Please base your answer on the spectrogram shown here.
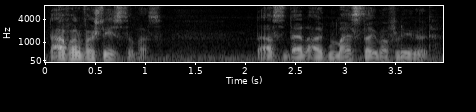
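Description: An actor playing a blunt, sarcastic middle-aged factory master in a German radio play, gruff and colloquial. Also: male voice, low voice, expressive, a little fast, slight background noise. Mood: grumbling, sarcastic. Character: grumbling, blunt older factory master, male.

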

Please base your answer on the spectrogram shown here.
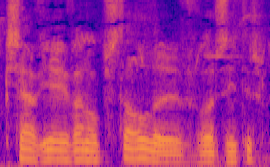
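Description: A man's voice: mid-range voice, fairly even intonation, a little hiss or hum, close to an everyday voice. An actor playing a hesitant, polite football club chairman in a radio drama, with a Flemish Belgian accent. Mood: uneasy. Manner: halting, polite. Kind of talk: naturalistic radio drama acting.

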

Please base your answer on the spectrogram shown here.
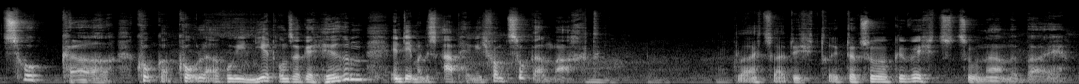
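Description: A man's voice: lowish voice, very animated, slow pace, vocal fry, a little hiss or hum, heavily acted. A man playing a rambling, conspiracy-minded doctor in a radio play, lecturing with theatrical emphasis. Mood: emphatic, amused.

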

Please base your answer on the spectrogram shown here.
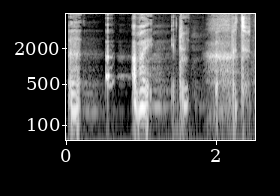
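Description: A woman's voice: slow pace, bright, forceful tone, no echo, in a whisper, clean studio sound. An actress playing an emotional, infatuated single city woman in an intimate audio drama. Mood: flustered.

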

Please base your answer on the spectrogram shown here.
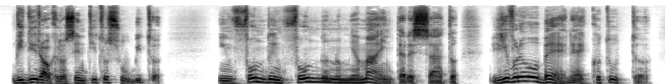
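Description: A man's voice: fairly low pitch, mellow, pitched above the performer's own voice. A man voicing a haughty, scheming society hostess who speaks with imperious scorn in an audiobook reading.

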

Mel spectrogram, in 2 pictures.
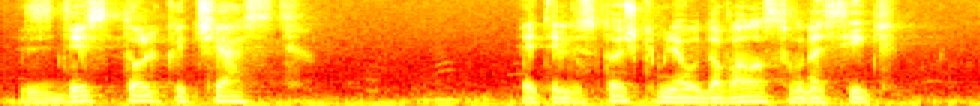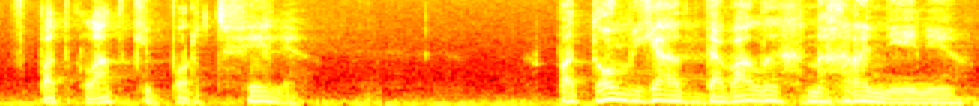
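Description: A man's voice: deep voice, unhurried, long pauses, slight background noise. An actor playing an earnest, reserved man with restrained delivery in a 1950s radio drama. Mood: earnest, subdued.

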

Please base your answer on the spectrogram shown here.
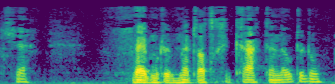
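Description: An actor playing a suspicious, grumbling man with a husky voice and gruff, halting delivery, in 1960s Dutch radio drama style. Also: sits low, fairly even intonation, full character voice. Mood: wary, grumbling. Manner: gruff, hesitant, repeating himself.

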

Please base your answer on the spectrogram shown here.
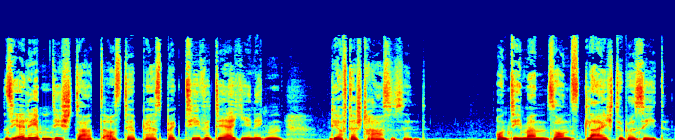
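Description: A woman's voice: low voice, normal speed, creaky, a little mellow. A woman narrating a scripted radio documentary in a factual narrator's style.

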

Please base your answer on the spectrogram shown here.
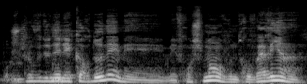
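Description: An actor playing a flustered, chatty eccentric suspect in a French audio drama, stammering and rambling with a French accent. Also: male voice, mid-range voice, big pitch swings, fast, mellow, slight background noise, close to an everyday voice. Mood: earnest, defensive.

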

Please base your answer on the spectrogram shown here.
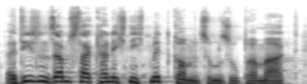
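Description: Evasive, tired husband, slightly high-voiced. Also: male voice, animated, quick pace. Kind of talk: radio drama acting.

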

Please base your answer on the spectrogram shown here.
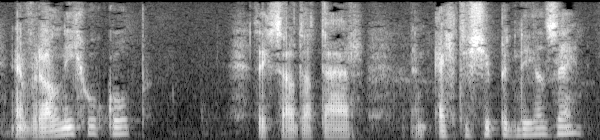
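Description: An actor with a Flemish accent playing a calm, drily teasing police detective in a radio drama. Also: male voice, lowish voice, normal speed, breathy edge, dull audio, heavily acted. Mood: dry, teasing. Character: easygoing, teasing male police detective sidekick.

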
